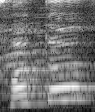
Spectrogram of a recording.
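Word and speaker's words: photo: Foto? Itu. Tidak tahu foto? P H O T O. P H O T O. Ah, tulisnya foto. Bacanya foto. Foto. P P nya dibaca jadi F.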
